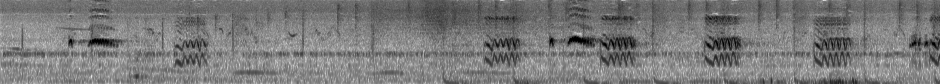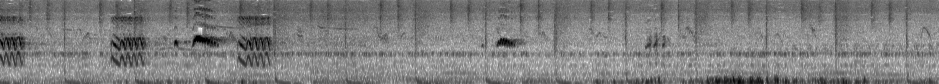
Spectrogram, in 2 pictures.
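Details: Ash-throated flycatcher in the Western United States, in desert and dry juniper canyon habitat: a run of short, slightly burry notes repeated roughly every half second, over a steady faint hum and a low rumbling background.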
